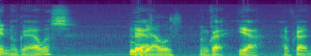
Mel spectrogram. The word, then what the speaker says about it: Nogales: Nogales.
